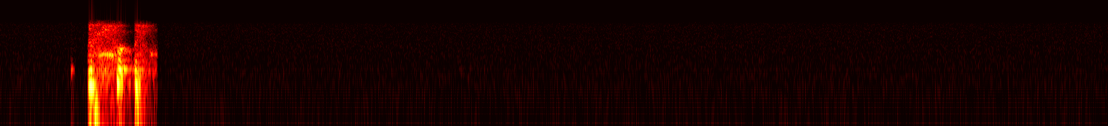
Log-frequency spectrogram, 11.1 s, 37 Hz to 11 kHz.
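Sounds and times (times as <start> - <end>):
harsh coughing fit: 0.8 - 1.6.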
